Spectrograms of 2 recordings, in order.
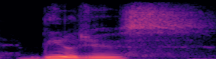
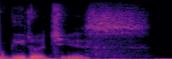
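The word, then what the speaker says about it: Beetlejuice: on the star but it's pronounced as you know beetle beetle and then juice okay so it's that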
